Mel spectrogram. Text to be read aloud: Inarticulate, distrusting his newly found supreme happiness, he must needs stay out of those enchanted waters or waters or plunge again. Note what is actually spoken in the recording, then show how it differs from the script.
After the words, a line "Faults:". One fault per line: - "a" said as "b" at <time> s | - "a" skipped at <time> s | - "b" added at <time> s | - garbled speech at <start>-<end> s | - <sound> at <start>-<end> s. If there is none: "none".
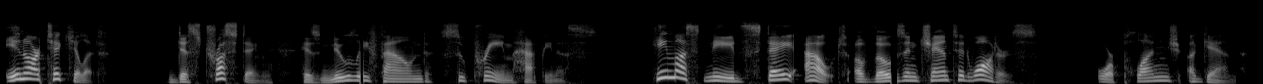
Inarticulate, distrusting his newly found supreme happiness, he must needs stay out of those enchanted waters or plunge again.
Faults:
- dropout at 3.6-3.6 s
- dropout at 8.9-9.0 s
- "waters or" skipped at 11.1 s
